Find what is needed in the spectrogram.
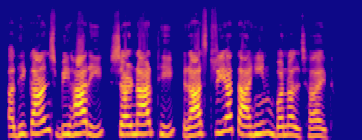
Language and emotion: Maithili, neutral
